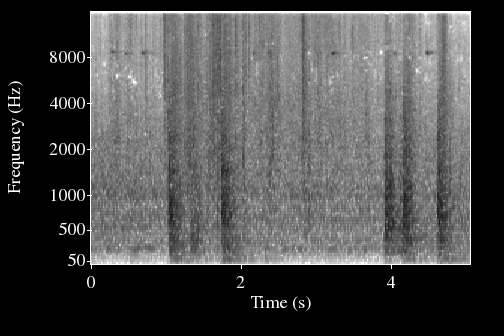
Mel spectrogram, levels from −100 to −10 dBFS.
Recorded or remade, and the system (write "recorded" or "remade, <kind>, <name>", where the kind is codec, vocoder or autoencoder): remade, vocoder, Vocos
